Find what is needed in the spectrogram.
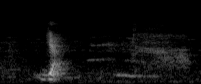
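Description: A woman's single short spoken syllable, "ya", about half a second in, otherwise only faint room sound.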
